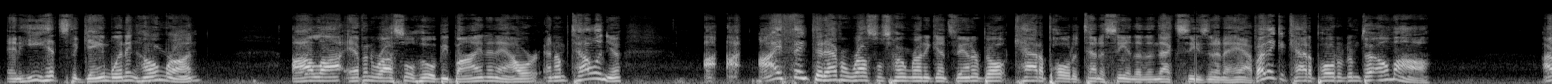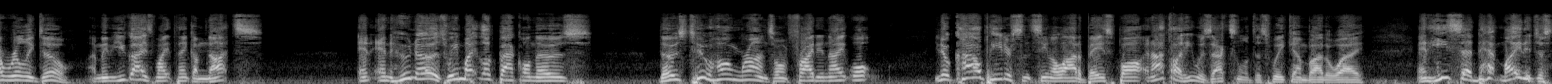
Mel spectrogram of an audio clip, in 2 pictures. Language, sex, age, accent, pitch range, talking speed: English, male, 50-69, American, 120-180 Hz, 200 wpm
